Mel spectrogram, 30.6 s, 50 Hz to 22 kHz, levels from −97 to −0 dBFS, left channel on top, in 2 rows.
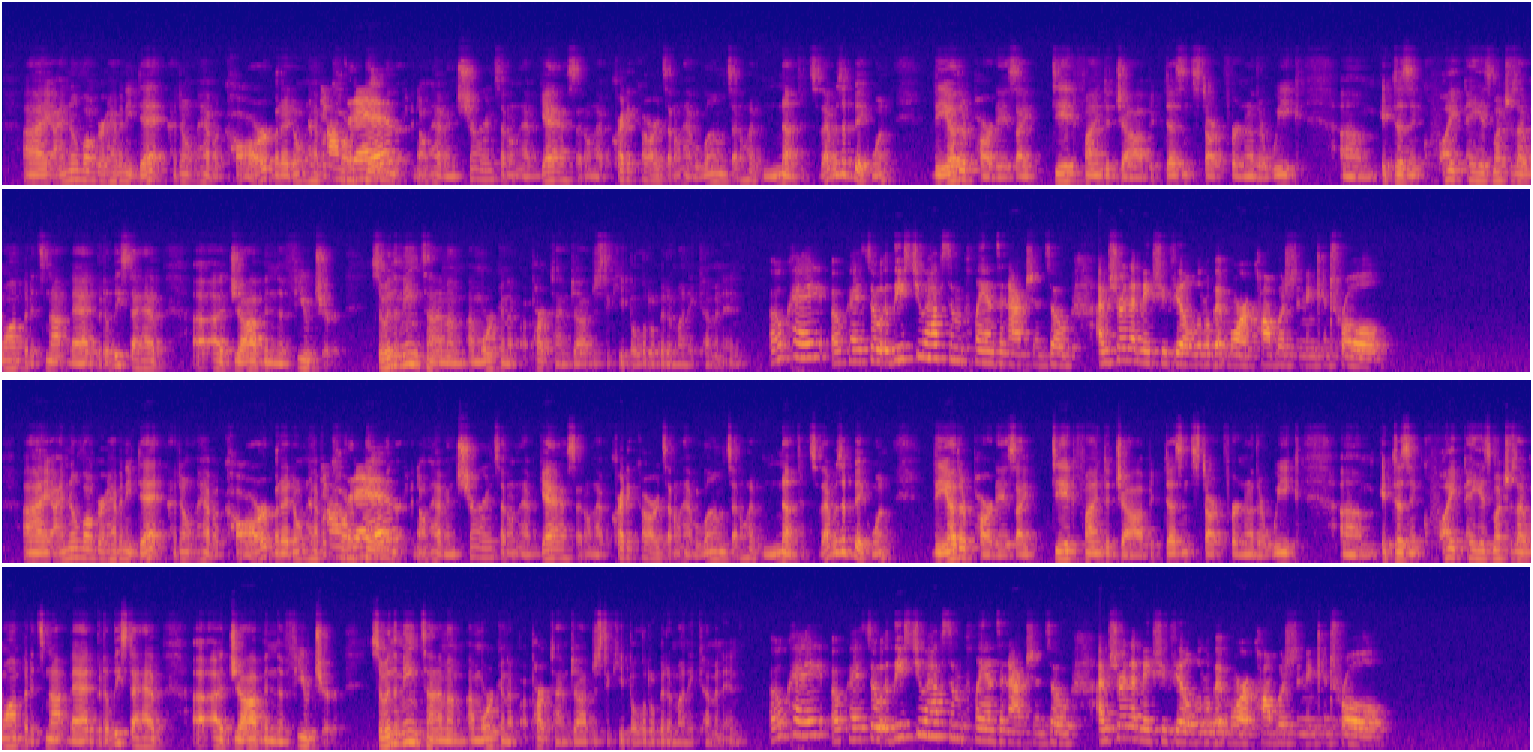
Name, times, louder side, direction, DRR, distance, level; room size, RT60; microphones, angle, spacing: voice 1, 0.2-18.6 19.0-22.7, right 3 dB, 40° right, 5 dB, 1.4 m, -35 dB
voice 2, 3.2-4.0 7.1-7.2 19.3-19.4 23.0-29.1, equal, 15° left, 2 dB, 2.9 m, -32 dB
9.9 x 8.7 x 2.7 m, 0.28 s
head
